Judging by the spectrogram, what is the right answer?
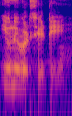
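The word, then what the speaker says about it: university: जैसे यूनिवर्सिटी, यू से लिखा जाता है, लेकिन उसका साउंड क्या होता है, उसका उच्चारण क्या होता है, या से होता है।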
